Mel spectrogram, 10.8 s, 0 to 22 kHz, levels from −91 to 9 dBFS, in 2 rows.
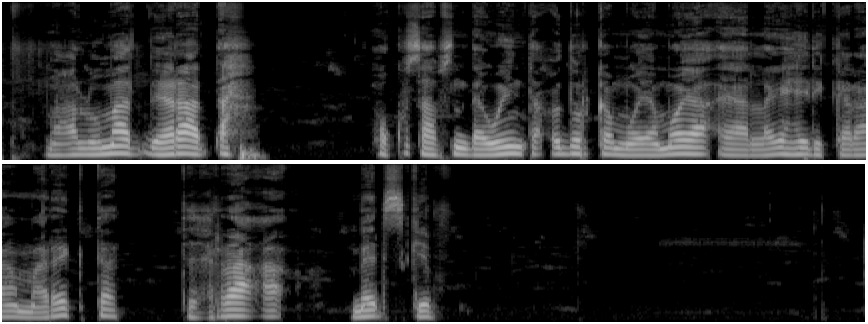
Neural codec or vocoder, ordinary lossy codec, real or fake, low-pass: none; none; real; none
